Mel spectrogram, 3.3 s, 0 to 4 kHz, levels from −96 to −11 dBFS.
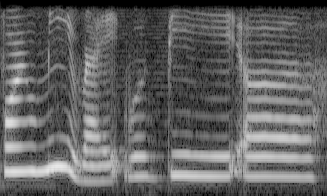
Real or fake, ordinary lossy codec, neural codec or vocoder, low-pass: real; none; none; 3.6 kHz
